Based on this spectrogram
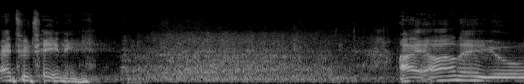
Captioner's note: laughter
